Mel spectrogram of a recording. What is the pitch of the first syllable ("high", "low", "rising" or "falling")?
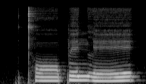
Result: low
